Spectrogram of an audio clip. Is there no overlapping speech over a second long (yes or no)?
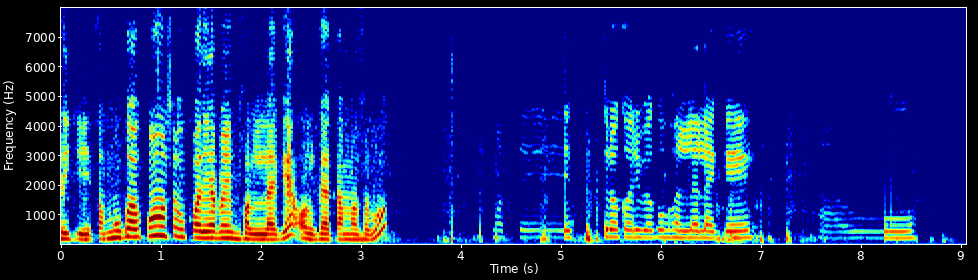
yes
